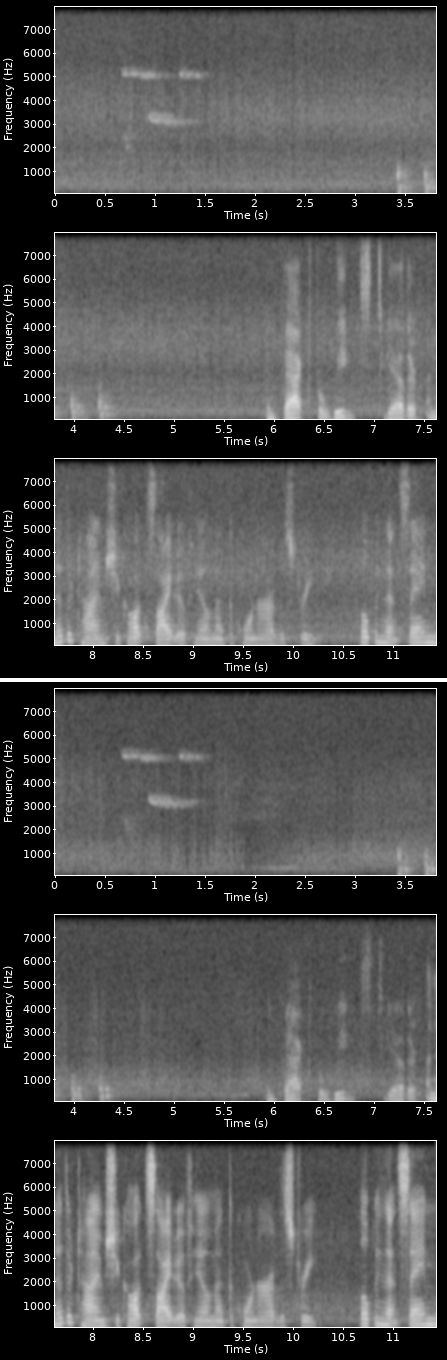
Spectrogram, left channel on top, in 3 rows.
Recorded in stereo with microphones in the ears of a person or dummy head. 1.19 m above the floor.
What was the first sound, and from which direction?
A bird, 15° left (ahead or behind).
